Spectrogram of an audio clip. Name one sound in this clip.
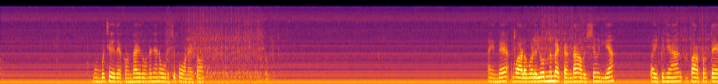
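A sewing machine hums and rattles steadily as it stitches.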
